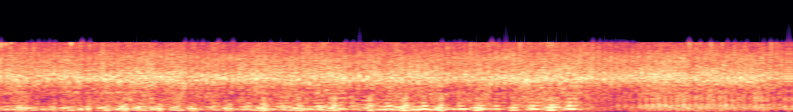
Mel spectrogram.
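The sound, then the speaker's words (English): A dense, continuous underwater chorus of calling fish as it goes dark, so many overlapping low grunts and pulses that it blurs into a steady hiss-like wash almost like white noise, with no single call standing out. “There's so much noise, and it almost becomes white noise. You can't actually see the individual calls at that point.”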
